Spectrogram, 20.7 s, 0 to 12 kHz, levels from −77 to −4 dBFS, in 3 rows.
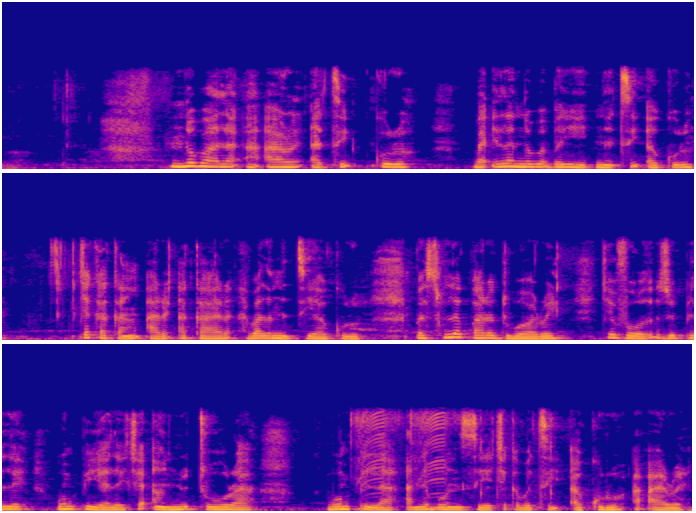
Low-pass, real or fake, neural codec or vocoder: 7.2 kHz; real; none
